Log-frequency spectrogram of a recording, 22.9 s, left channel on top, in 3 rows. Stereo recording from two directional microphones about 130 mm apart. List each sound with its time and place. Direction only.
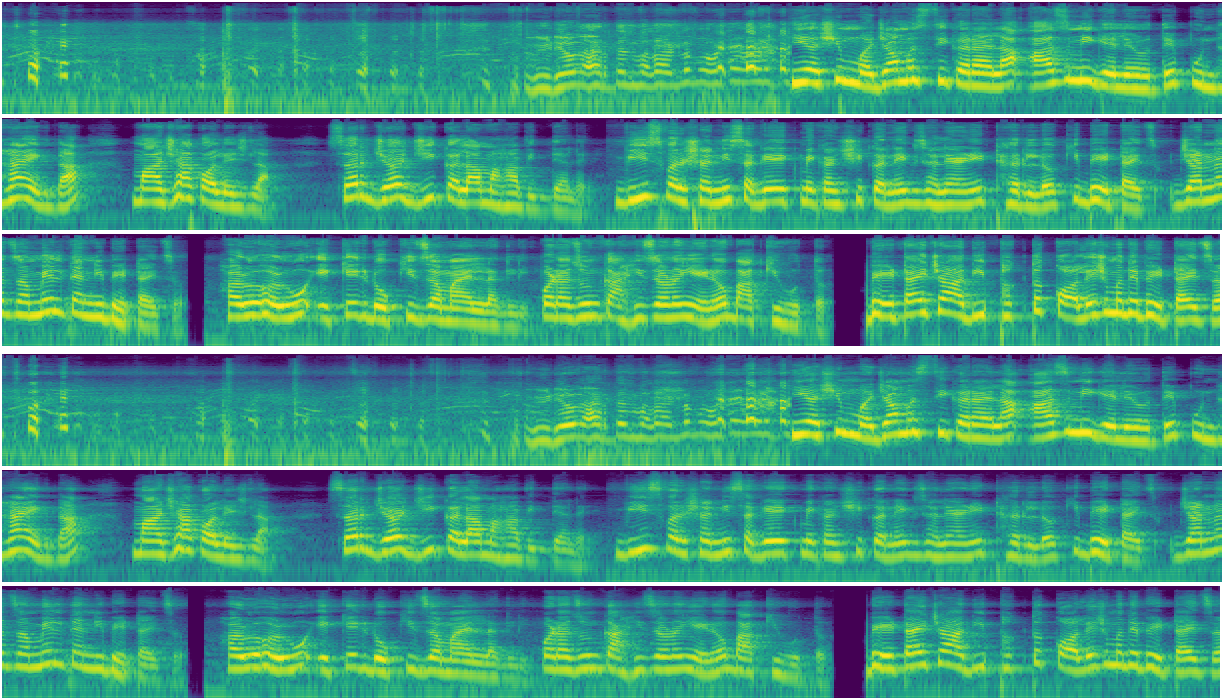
0.1 s speech: 15° right (ahead or behind)
3.0 s speech: 30° right (ahead or behind)
4.0 s speech: 15° right (ahead or behind)
4.9 s a woman's voice: 15° left (ahead or behind)
11.5 s a woman's voice: 45° left (ahead or behind)
16.6 s a woman's voice: 20° left (ahead or behind); by 20.4 s 40° left (ahead or behind)
20.7 s a woman's voice: 25° left (ahead or behind)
